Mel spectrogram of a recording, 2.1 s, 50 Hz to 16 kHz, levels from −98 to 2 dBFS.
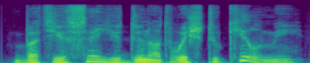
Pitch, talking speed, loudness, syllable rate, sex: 110 Hz, 290 wpm, -18 LUFS, 5.4 syllables/s, male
